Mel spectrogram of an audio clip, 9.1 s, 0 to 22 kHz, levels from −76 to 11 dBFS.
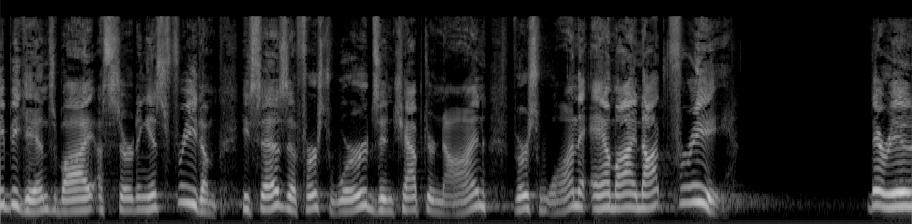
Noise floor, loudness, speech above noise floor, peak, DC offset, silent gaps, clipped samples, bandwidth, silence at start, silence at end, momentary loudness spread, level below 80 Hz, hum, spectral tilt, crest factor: -68 dBFS; -22 LUFS; 47 dB; -4 dBFS; under 0.1%; none; under 0.1%; 17 kHz; 0 s; 0 s; 8 LU; -78 dBFS; none; -3 dB/octave; 18 dB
